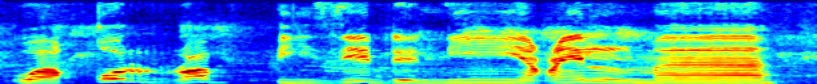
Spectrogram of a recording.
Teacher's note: huruf lam sukun bertemu dengan huruf ro, langsung dibaca huruf ro-nya seolah-olah huruf lam tidak ada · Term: idgham mutaqaribain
